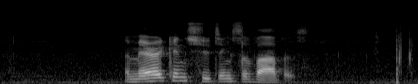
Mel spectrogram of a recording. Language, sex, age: English, male, 19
